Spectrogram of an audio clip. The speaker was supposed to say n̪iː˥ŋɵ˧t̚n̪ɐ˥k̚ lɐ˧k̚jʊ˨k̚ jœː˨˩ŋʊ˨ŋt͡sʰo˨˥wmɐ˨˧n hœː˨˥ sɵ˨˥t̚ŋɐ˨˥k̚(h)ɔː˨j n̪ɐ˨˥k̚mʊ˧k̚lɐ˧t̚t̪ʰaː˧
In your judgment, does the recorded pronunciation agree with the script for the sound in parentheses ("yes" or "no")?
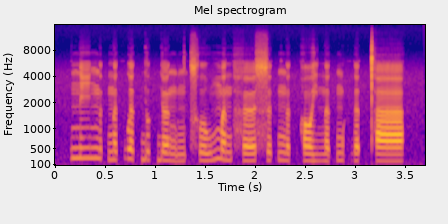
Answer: yes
